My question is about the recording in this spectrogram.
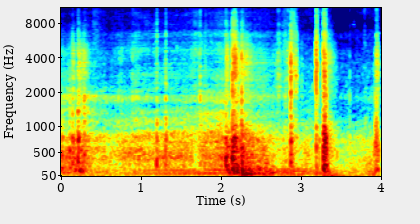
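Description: Skateboard wheels rolling on concrete with a steady low rumble, broken by several sharp clacks of the board: the loudest about two seconds in and a sharp one near the end.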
